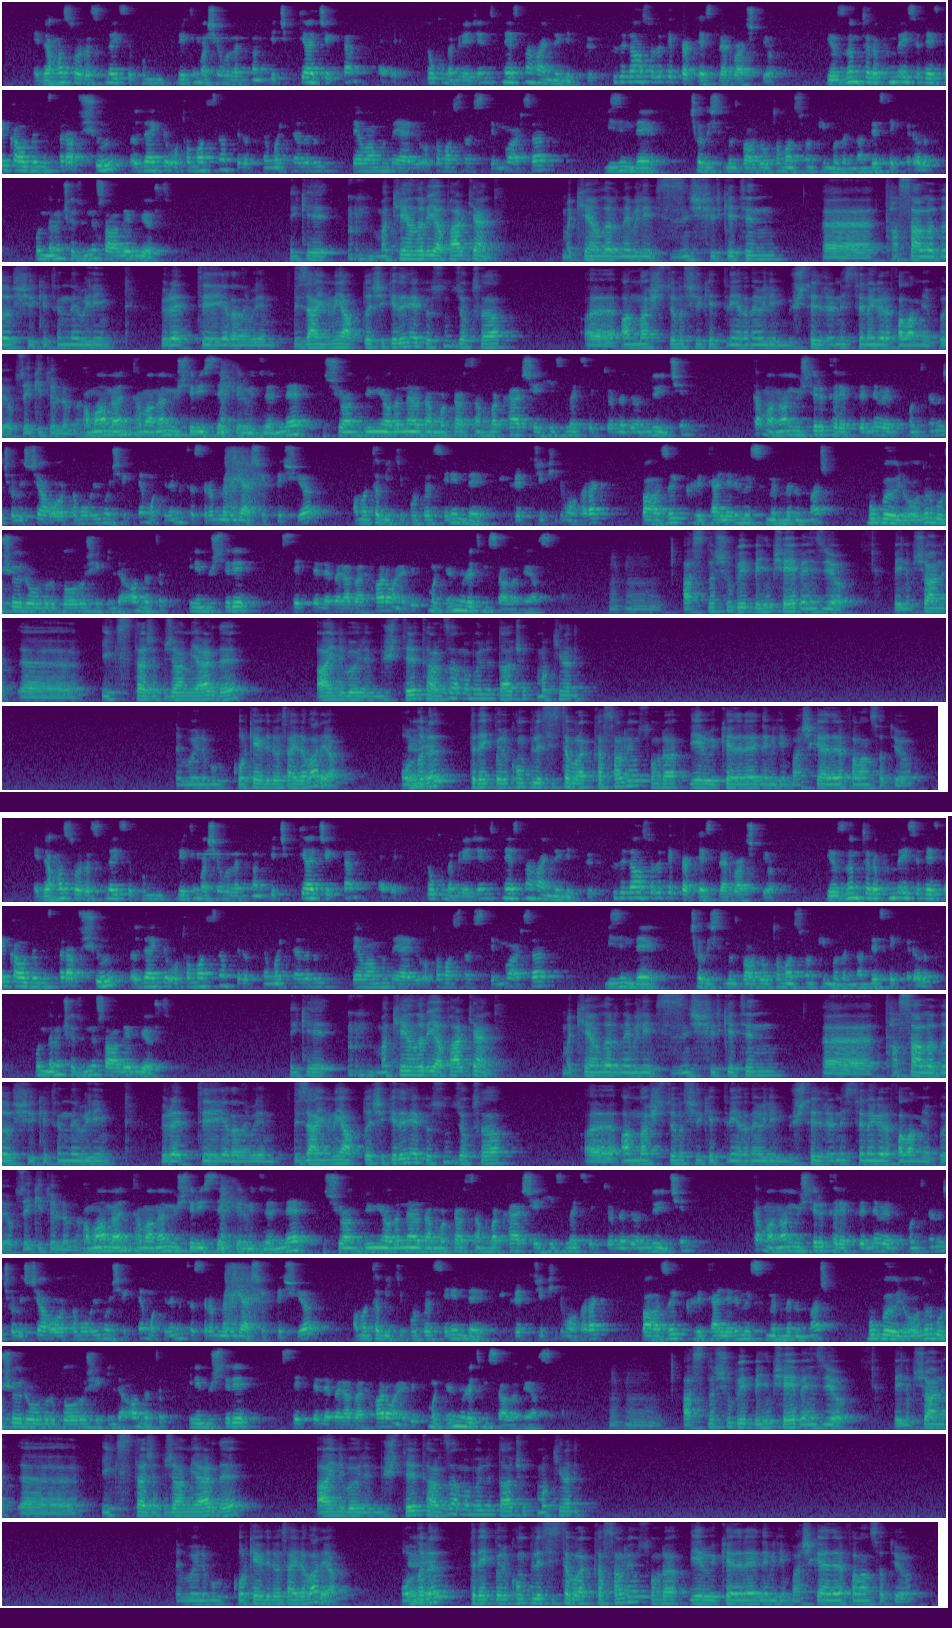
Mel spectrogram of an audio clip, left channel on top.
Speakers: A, in the centre; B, on the left.
A: E daha sonrasında ise bunun üretim aşamalarından geçip gerçekten dokunabileceğiniz bir nesne haline getiriyorsunuz ve daha sonra tekrar testler başlıyor. Yazılım tarafında ise destek aldığımız taraf şu, özellikle otomasyon tarafında makinelerin devamında eğer bir otomasyon sistemi varsa bizim de çalıştığımız bazı otomasyon firmalarından destekler alıp bunların çözümünü sağlayabiliyoruz.
B: Peki <clears throat> makineleri yaparken Makinaları ne bileyim sizin şirketin eee, tasarladığı şirketin ne bileyim ürettiği ya da ne bileyim dizaynını yaptığı şekilde mi yapıyorsunuz yoksa eee, anlaştığınız şirketlerin ya da ne bileyim müşterilerin isteğine göre falan mı yapılıyor yoksa iki türlü mü?
A: Tamamen tamamen müşteri istekleri üzerine şu an dünyada nereden bakarsan bak her şey hizmet sektörüne döndüğü için tamamen müşteri taleplerine ve makinenin çalışacağı ortama uygun şekilde makinenin tasarımları gerçekleşiyor. Ama tabii ki burada senin de üretici firma olarak bazı kriterlerin ve sınırların var. Bu böyle olur, bu şöyle olur doğru şekilde anlatıp yine müşteri istekleriyle beraber harman edip makinenin üretimi sağlanıyor aslında.
B: Hı hı. Aslında şu bir- benim şeye benziyor. Benim şu an eee, ilk staj yapacağım yerde aynı böyle müşteri tarzı ama böyle daha çok makine değil, böyle bu korku evleri vesaire var ya onları
A: Evet.
B: direkt böyle komple sistem olarak tasarlıyor sonra diğer ülkelere ne bileyim başka yerlere falan satıyor.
